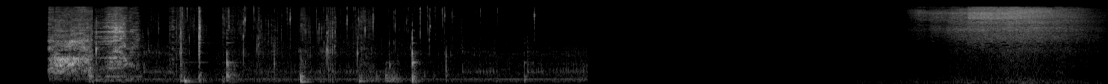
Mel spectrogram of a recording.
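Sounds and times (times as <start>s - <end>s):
knife slicing steak on wooden board: 0.5s - 1.9s.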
